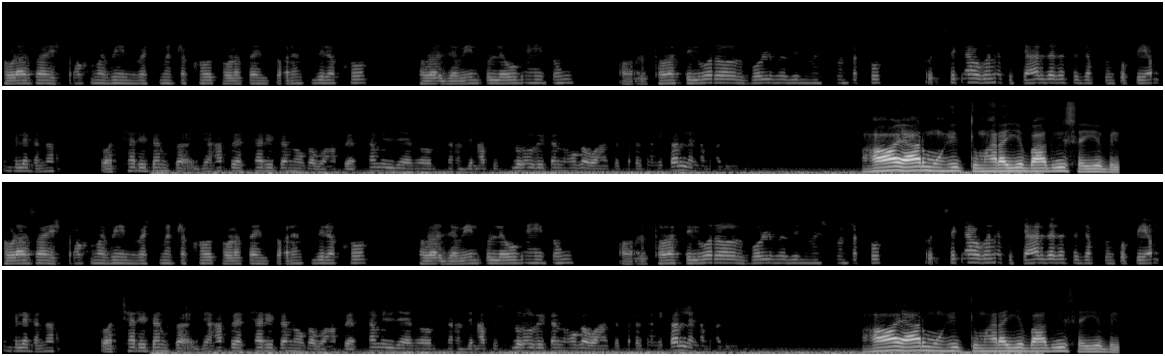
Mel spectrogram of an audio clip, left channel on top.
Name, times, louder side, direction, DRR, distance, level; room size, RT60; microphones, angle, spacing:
voice 1, 0.0-3.7 4.2-5.7 6.2-8.8 9.2-12.2 12.6-17.7 17.9-19.0, right 2 dB, 60° right, 5.2 m, -39 dB
sound 1, 13.1-22.0, right 2 dB, 40° right, 0.6 m, -38 dB
voice 2, 20.2-22.8, left 5 dB, 70° left, 0.5 m, -21 dB
head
